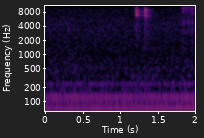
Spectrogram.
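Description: A computer mouse button clicked once: two short sharp ticks about a tenth of a second apart, the press and release, over a faint steady low hum.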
